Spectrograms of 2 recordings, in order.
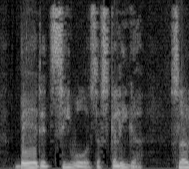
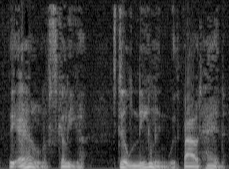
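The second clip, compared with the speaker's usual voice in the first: usual speaking voice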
